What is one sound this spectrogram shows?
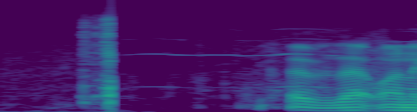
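A metal detector beeps and warbles.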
